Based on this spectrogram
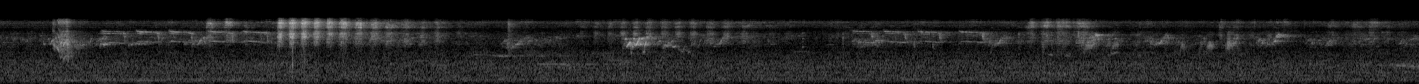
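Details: Budgerigar; contact calls; answering other budgies' calls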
